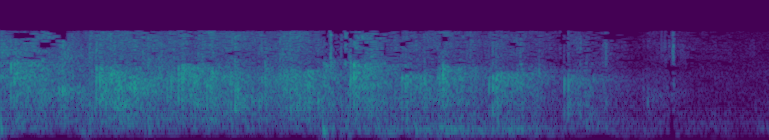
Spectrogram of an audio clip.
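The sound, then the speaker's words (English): A crowd applauds steadily as the next speaker comes up, a dense wash of many hands clapping that holds strong for about three seconds before thinning out and fading, with a few last scattered claps. “Give him a round of applause as he comes up.”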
